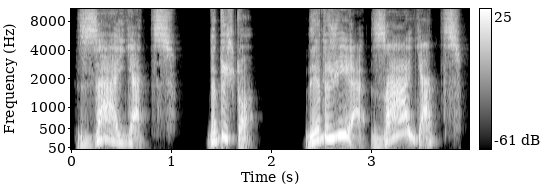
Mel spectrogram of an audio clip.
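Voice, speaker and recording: A boisterous young hare from a children's storybook, pitched far above natural speech and swinging wildly. The hare is naive and easily astonished, blurting everything out in exclamations. The sound is close and dry. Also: male voice, big pitch swings, slow, no echo, exaggerated voice. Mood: agitated.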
